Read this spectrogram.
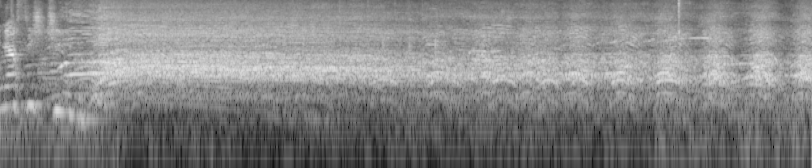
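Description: A young man raps loudly over a microphone.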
